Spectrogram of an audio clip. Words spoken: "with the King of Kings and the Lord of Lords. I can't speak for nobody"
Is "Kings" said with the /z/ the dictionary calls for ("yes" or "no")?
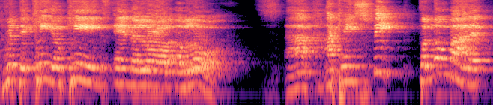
yes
